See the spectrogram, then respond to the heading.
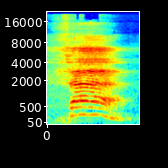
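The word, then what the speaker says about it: ث: আমার শক্তি দিয়ে বলবো না, আলতো করে, দুর্বল করে লাগিয়ে, আলতো করে আমরা লাগিয়ে বলার চেষ্টা করব। কিভাবে? আবার বলছি, সা সা সা। অনেকে সা বলার সময় নিচের দাঁতে সাপোর্ট নেন, সা সা, এটা ভুল, ফাঁকা থাকবে।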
